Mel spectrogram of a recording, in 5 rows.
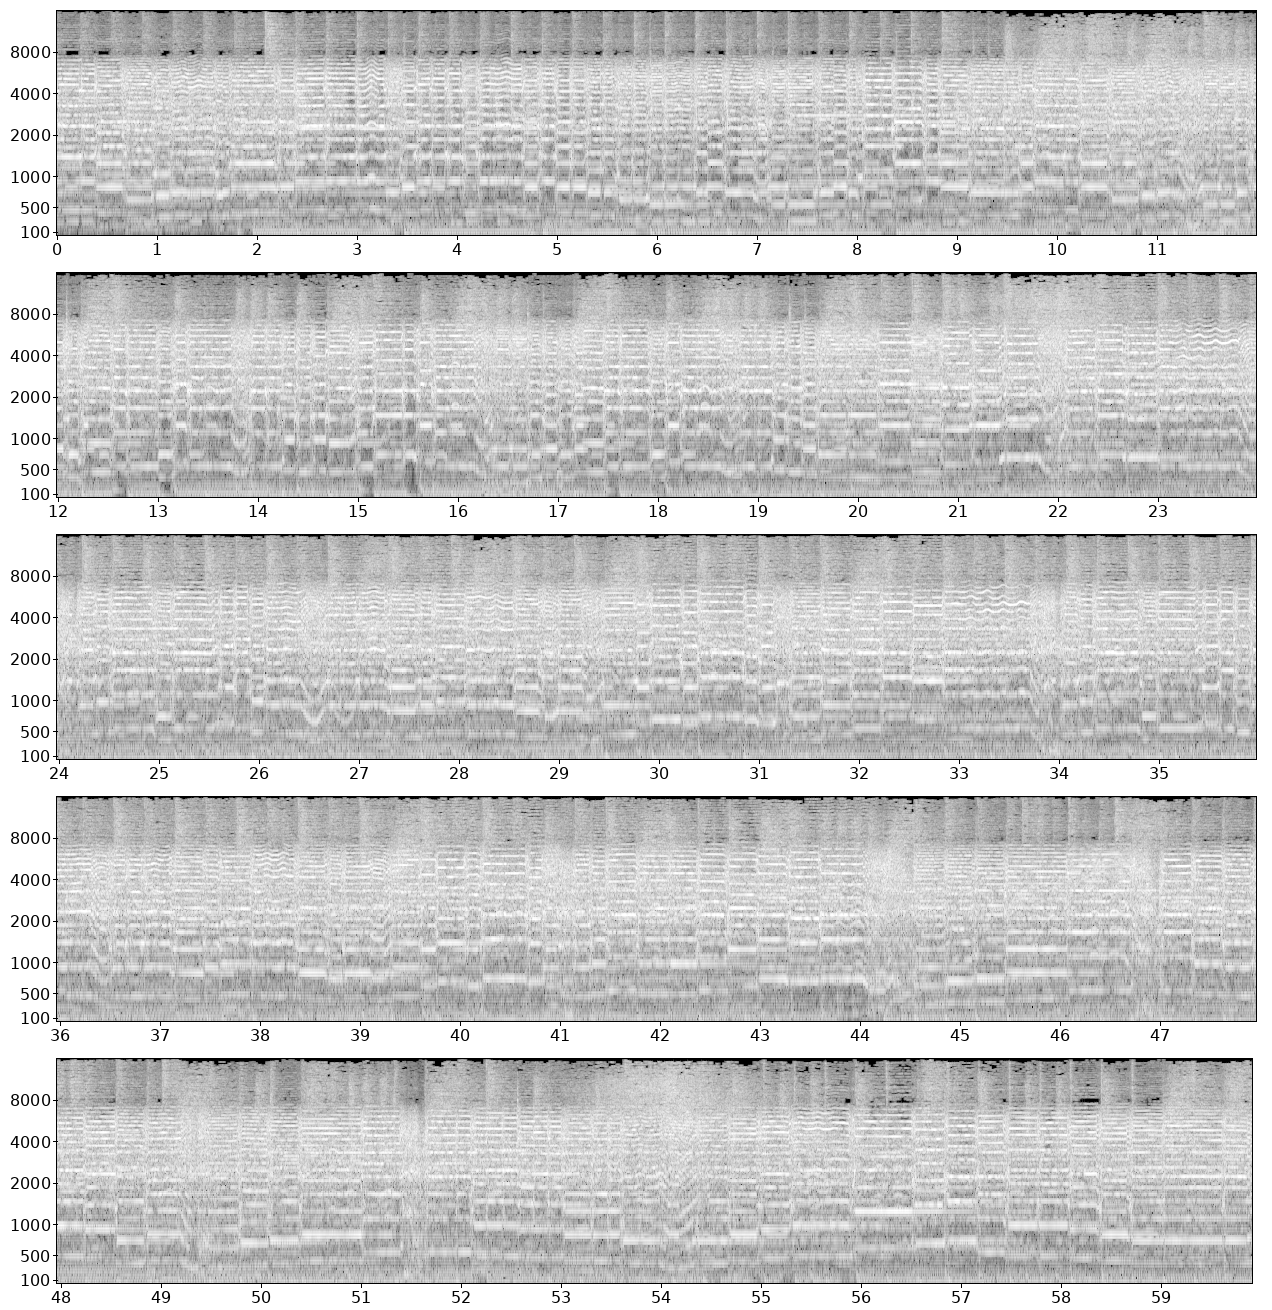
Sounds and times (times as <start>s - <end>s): Music: 0.0s - 59.9s.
